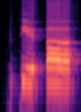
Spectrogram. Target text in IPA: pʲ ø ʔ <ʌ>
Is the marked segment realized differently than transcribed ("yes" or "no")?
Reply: no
